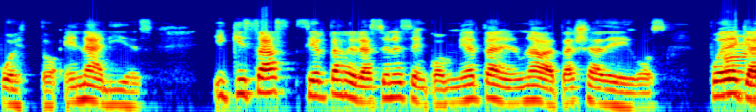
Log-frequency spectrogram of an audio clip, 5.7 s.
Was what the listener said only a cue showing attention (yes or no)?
yes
